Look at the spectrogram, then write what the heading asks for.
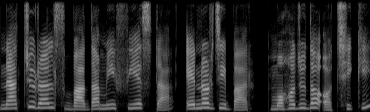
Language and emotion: Odia, neutral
